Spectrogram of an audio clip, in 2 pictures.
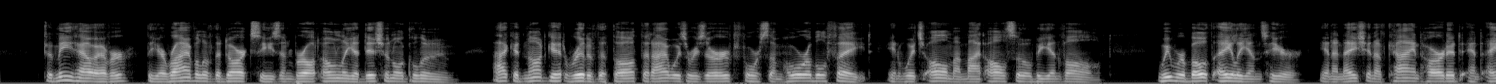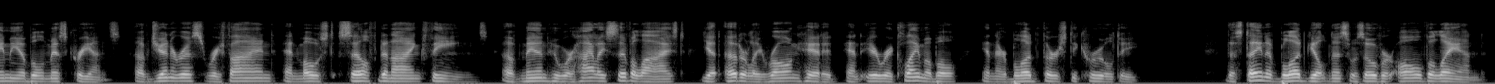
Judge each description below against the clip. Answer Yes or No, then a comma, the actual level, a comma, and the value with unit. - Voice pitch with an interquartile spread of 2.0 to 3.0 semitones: Yes, narrow, 2.4 semitones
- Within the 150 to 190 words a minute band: Yes, average, 170 wpm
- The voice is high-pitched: No, medium, 140 Hz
